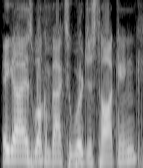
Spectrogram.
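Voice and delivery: show intro. Real, not acted. Podcast intro greeting.

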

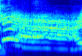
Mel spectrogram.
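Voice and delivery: mock high-pitched scream; hammed-up movie yelp. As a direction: cry out "ah" like an over-the-top actor.

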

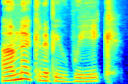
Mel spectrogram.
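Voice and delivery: firm vow in a slightly deepened voice. Acted. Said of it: "Just had to do a deeper voice".

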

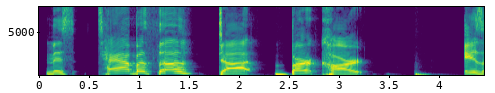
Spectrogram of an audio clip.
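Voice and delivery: high, slow, drawn-out announcer call; winner announcement. Pretend. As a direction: announce the winner with big drumroll pauses.

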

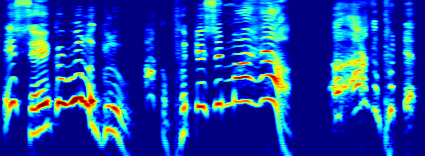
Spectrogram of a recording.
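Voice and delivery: high, put-on voice of a clueless woman; a dumb voice mocking the glue girl; mocking a clueless person. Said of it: "mother effers like this on the planet that still will just".

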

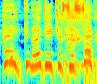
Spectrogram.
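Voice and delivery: high, loud bro voice; loud high mock suitor; eager suitor. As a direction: ask it like a pushy frat guy. Voicing eager Egyptian suitor.

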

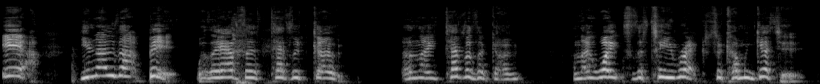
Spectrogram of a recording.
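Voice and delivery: high Essex voice, cackling at the end; imitating Sarah's Essex voice. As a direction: Essex impression, teasing. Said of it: "she talks like this".

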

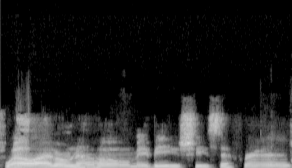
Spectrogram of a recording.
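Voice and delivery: high, slow, dopey mock voice; clueless leading man. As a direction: drag it out like a clueless mark. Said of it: "And he was like".

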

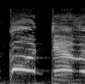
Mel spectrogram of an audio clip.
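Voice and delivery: very high, loud mimicked curse; mock angry outburst. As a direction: wail the curse in exaggerated frustration. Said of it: "He's like".

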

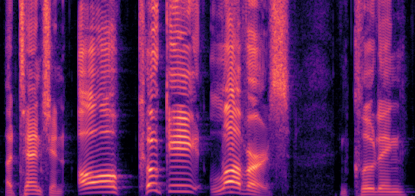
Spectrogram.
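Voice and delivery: slow, high, hammed-up announcer call. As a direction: boom it out like a mock PA announcement. Mock announcement for cookie lovers.

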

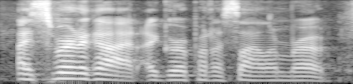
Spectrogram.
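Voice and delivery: ordinary talk

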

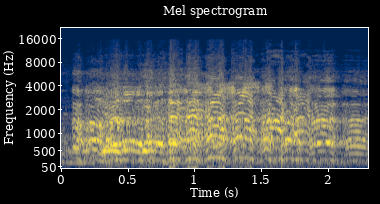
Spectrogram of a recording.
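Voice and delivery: a loud high burst of laughter. Real, not acted. Laughing about the show's dwarf.

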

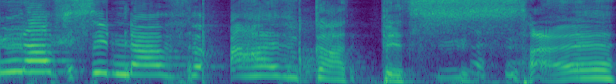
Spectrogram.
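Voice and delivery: high, slow, hammed-up British accent; mock British accent. Actor brushing off his vocal coach, high mock British accent. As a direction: overdo a bad British accent, pitched well up.

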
